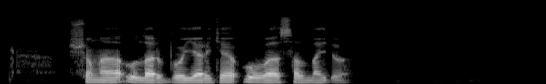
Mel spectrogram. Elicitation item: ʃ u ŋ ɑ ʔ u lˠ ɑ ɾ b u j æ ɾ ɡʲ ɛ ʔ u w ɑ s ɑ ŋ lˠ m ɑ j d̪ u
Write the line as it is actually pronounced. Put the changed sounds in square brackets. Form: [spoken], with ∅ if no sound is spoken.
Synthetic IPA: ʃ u ŋ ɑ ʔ u lˠ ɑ ɾ b u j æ ɾ ɡʲ ɛ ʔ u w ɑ s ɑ [∅] lˠ m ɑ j d̪ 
